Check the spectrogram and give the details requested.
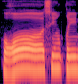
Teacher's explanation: غین کو موٹا پڑھا جائے گا. غین بھی حروف مستعلیہ میں سے ہے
